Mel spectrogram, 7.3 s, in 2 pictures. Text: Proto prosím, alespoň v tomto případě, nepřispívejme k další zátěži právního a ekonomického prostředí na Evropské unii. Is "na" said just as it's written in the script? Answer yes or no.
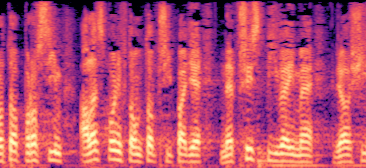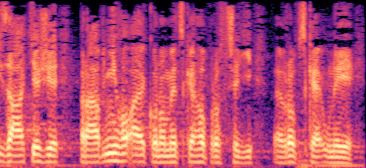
no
